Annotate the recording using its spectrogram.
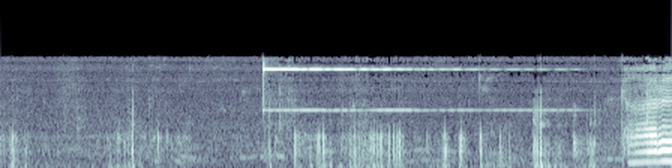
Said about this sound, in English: I ring the bell and we'll start.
